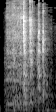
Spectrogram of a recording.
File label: door open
